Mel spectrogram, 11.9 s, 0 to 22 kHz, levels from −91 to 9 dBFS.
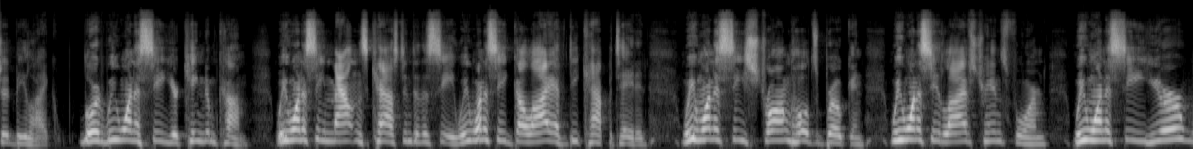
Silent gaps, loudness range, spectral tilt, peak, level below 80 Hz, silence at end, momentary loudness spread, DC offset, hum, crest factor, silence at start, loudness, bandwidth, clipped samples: none; 2 LU; -1.5 dB/octave; 0 dBFS; -76 dBFS; 0 s; 16 LU; under 0.1%; none; 22 dB; 0 s; -19 LUFS; 16 kHz; under 0.1%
